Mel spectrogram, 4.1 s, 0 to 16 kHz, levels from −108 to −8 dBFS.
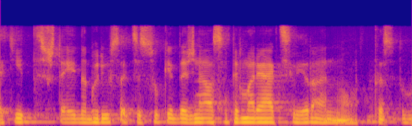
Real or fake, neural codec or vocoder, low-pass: fake; codec, 16 kHz, 2 kbps, X-Codec, HuBERT features, trained on general audio; 7.2 kHz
